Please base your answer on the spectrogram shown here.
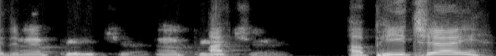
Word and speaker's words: Appice: from Brooklyn in Italy in Italy it's Carmin aiche capiche yeah I knew because it's easy a aiche yeah I've heard I've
